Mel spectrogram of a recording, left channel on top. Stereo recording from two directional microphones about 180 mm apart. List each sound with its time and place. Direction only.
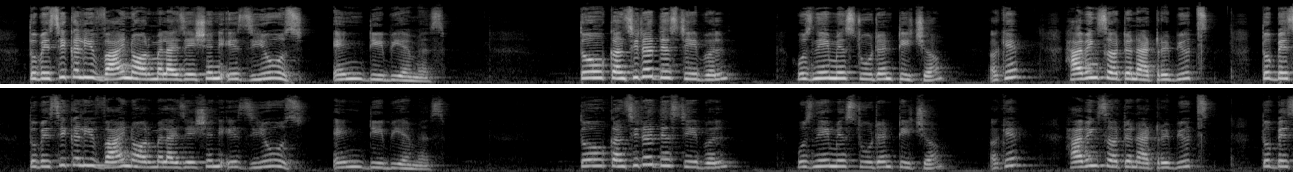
0.3 s a woman's voice: 30° left (ahead or behind)
5.7 s a woman's voice: 35° left (ahead or behind)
